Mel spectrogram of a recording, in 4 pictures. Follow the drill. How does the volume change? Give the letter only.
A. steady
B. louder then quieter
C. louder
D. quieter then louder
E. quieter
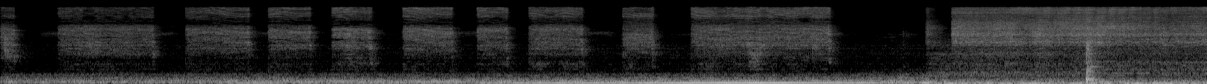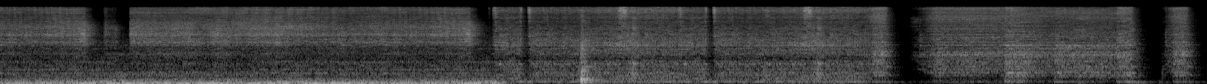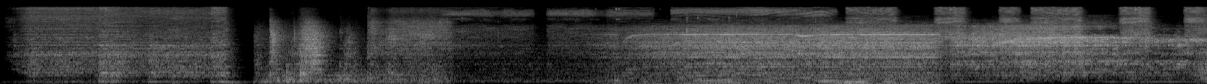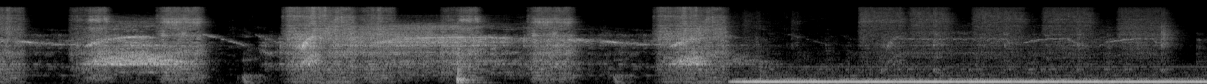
E.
